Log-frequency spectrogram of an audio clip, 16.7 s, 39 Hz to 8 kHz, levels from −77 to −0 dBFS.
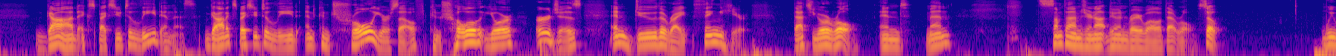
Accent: American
